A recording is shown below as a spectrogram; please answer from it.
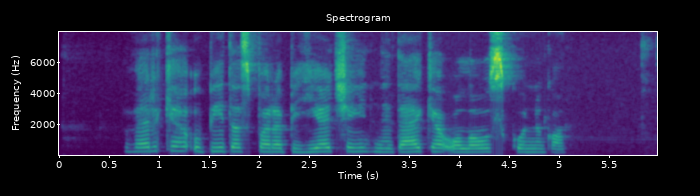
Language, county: Lithuanian, Klaipėda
